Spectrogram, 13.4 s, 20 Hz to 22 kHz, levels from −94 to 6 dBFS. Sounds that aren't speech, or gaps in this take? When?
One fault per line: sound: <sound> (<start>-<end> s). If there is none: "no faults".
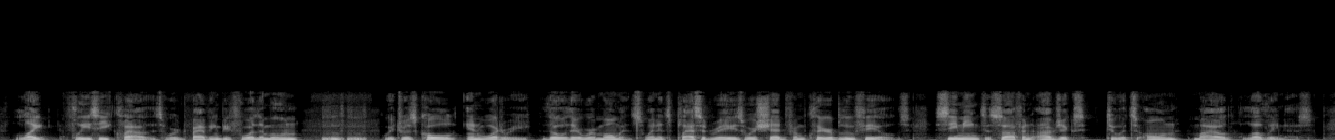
sound: dropout (1.8-1.9 s)
sound: laugh (3.2-3.7 s)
